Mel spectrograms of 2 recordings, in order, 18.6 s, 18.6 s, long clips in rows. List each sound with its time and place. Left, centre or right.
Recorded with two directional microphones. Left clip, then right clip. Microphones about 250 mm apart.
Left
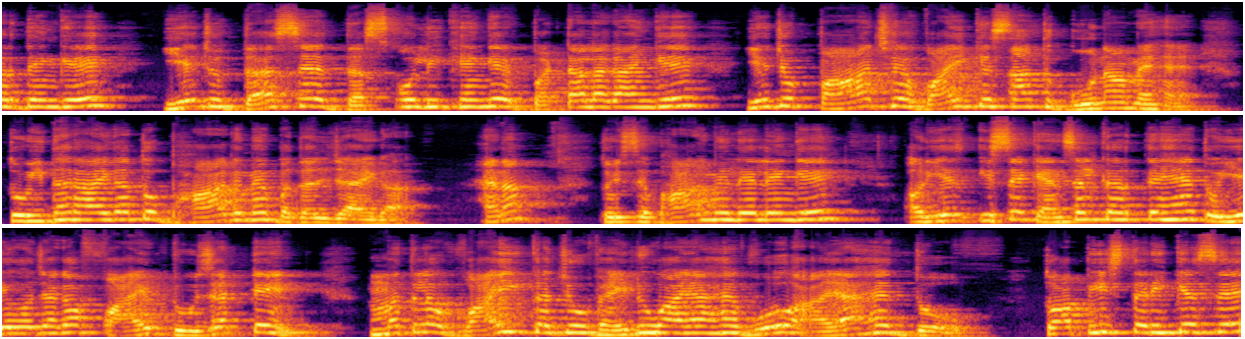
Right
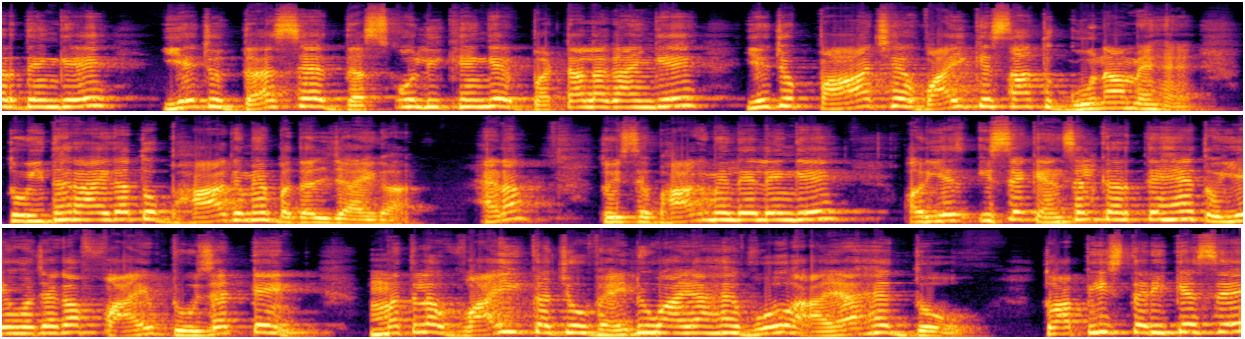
0.1 s speech: right
9.2 s speech: right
